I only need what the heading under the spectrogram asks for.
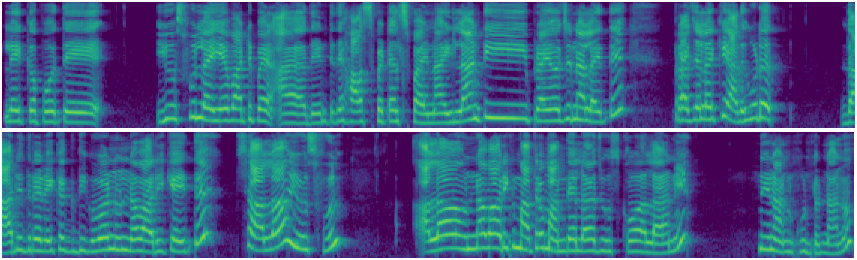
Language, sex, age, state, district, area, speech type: Telugu, female, 45-60, Telangana, Jangaon, rural, spontaneous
